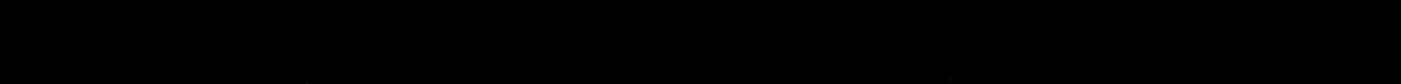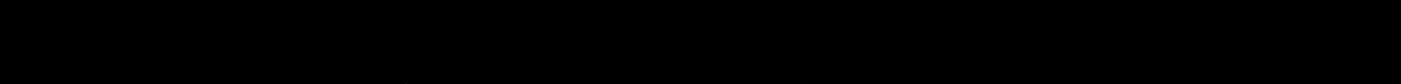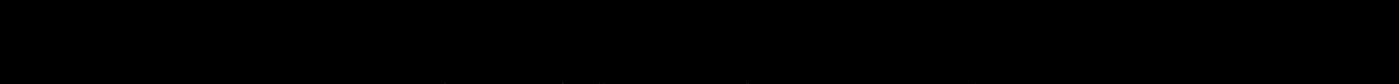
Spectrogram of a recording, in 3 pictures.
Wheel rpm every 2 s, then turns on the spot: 160, 160, 170, 160, 160, 170, 170, 160, 160, 160, 160, 160, 160, 160, 160, 160, 160, 160, 160, 160, 160.
none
